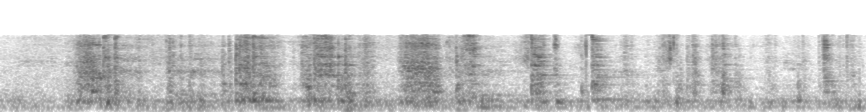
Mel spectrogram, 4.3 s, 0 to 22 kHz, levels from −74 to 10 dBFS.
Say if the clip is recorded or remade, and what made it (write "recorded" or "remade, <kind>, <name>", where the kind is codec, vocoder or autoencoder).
recorded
